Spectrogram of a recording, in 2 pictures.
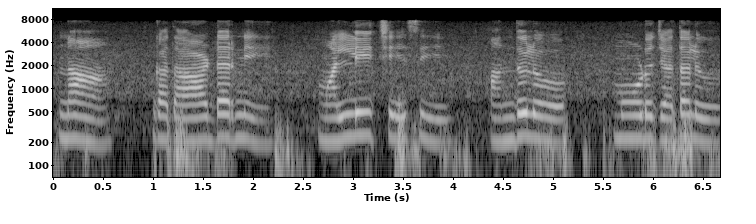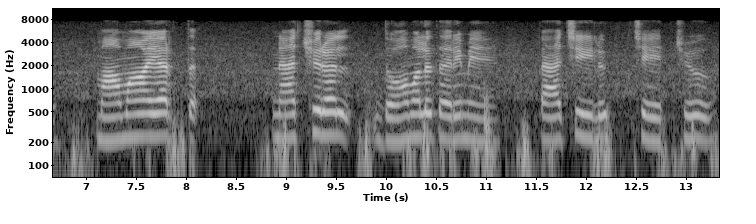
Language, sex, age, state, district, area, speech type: Telugu, female, 60+, Andhra Pradesh, East Godavari, rural, read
